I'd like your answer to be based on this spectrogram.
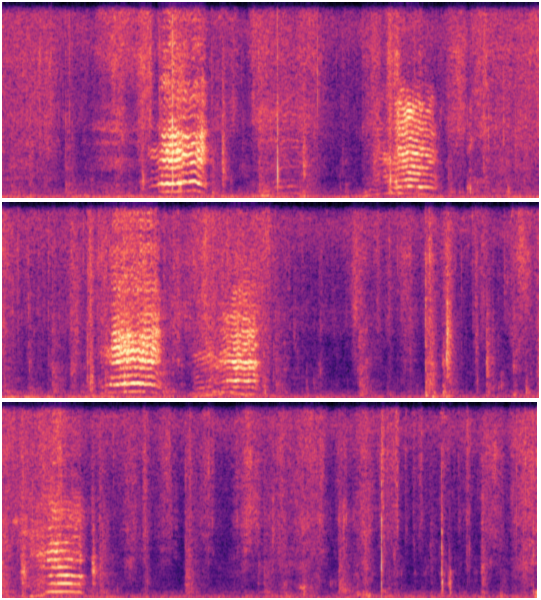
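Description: Several goats, two adults and a kid, bleat in repeated wavering calls while being fed tofu pulp outdoors, with a few louder nearby bleats spread through steady background rustle.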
